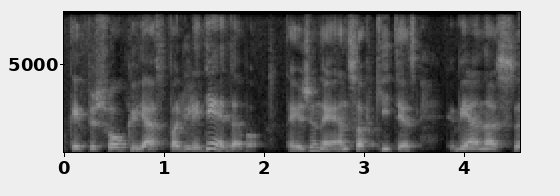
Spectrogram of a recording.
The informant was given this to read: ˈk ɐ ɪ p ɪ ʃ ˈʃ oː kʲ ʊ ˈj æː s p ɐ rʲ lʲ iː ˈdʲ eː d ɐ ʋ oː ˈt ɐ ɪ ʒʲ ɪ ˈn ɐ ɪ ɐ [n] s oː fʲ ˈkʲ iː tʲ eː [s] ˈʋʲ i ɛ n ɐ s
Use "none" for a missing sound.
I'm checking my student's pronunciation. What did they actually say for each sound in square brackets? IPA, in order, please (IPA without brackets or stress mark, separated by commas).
n, s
